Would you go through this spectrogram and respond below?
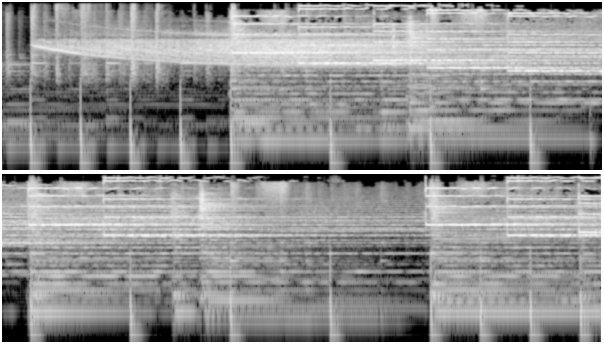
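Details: Upbeat instrumental music with a steady beat, chiming bell-like tones and a sweeping falling synth at the start, with no animal voices.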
